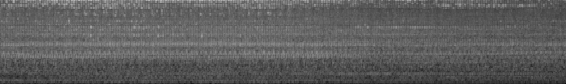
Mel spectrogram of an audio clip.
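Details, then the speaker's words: Car with normal, steady RPM and no misfires: fast even clatter about three ticks a second over a steady idle; loud top-end rattle, suspected possibly low or no oil, unconfirmed. "wow that is that is a heck of a noise on the top end that engine I'm surprised as running and and not misfiring at all"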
